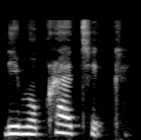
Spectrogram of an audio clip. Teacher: the stress shift from the first syllable democrat to the third syllable democratic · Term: stress shifting suffixes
